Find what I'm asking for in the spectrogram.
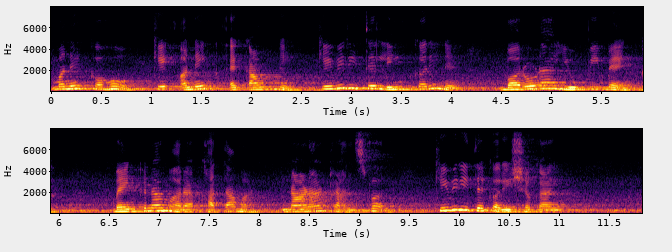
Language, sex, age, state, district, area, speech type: Gujarati, female, 45-60, Gujarat, Surat, urban, read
